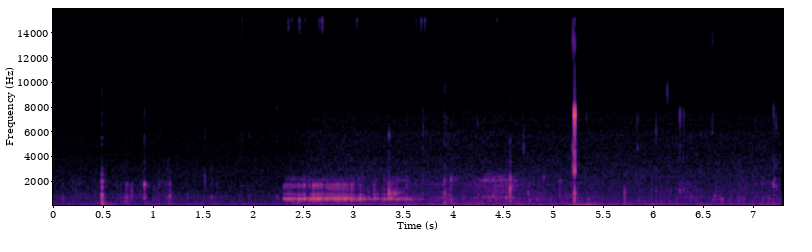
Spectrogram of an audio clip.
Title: stomach growling with my brush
